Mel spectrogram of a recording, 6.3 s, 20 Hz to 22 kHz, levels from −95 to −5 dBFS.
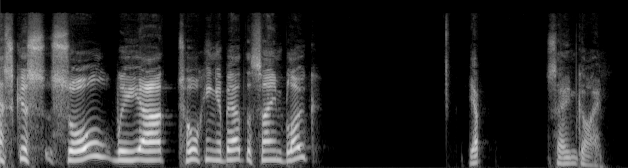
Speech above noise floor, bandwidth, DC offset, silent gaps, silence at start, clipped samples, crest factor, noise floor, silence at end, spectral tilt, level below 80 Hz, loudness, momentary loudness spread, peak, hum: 62 dB; 16 kHz; under 0.1%; none; 0 s; under 0.1%; 20 dB; -87 dBFS; 0.3 s; -3 dB/octave; -68 dBFS; -24 LUFS; 16 LU; -6 dBFS; none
